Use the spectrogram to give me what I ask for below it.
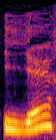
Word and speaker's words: hier: Hier means yesterday, okay? Hier. So remember, this H here is not pronounced, okay? So hier.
